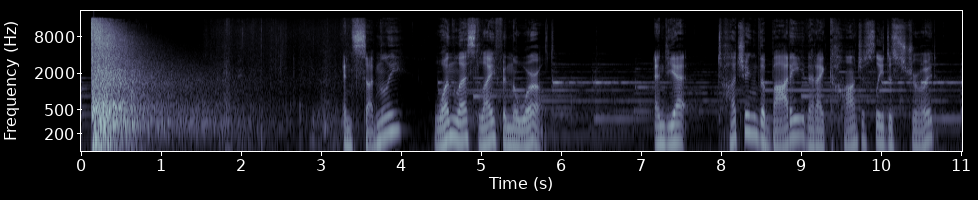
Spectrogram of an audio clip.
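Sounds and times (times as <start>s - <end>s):
gunshot fired while hunting an animal in the woods: 0.0s - 2.4s
speech: 3.3s - 6.0s, 7.2s - 10.8s.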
